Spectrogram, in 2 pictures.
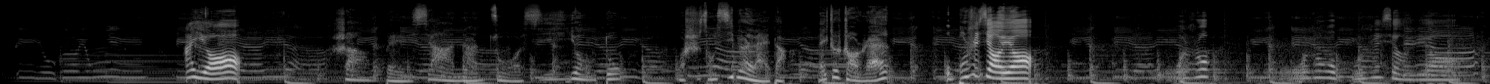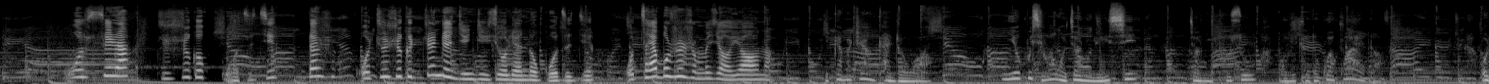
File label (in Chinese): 多角色 混配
